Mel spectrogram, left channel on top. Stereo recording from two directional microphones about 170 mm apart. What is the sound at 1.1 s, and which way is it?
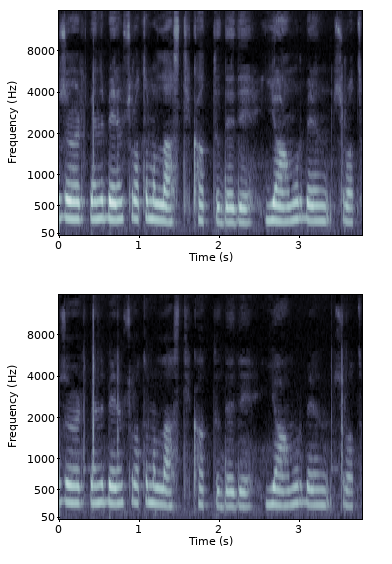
Speech, 45° left (ahead or behind).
